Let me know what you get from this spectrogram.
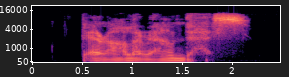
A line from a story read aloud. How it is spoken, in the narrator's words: he whispered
